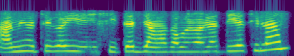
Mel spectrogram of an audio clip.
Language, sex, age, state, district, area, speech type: Bengali, female, 18-30, West Bengal, Dakshin Dinajpur, urban, conversation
